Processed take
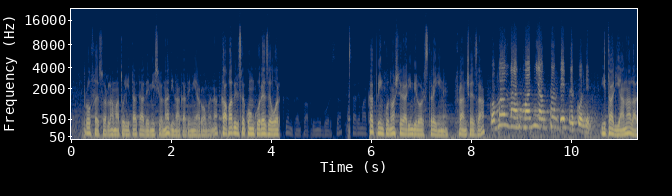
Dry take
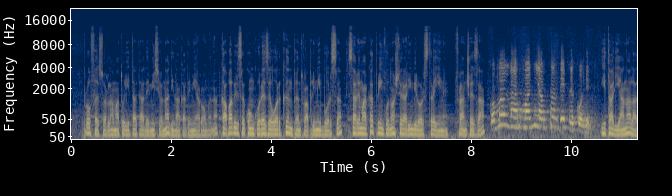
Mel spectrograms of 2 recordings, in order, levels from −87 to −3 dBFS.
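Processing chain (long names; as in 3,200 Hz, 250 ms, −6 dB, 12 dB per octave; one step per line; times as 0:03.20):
adaptive Wiener filter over 9 samples
0:04.15–0:05.95: gate with flip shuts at −30 dBFS, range −34 dB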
